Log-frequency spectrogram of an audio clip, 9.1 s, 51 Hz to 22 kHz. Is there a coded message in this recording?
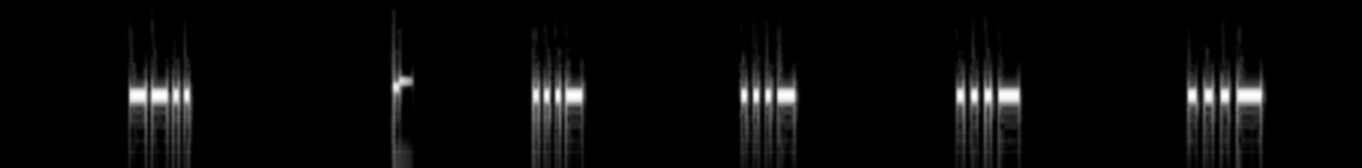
Yes: Morse code from 0.9 to 8.4 s, heard as a keyed tone, about 31 wpm, spaced as for 7 wpm, 690 Hz. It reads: Z VVVV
